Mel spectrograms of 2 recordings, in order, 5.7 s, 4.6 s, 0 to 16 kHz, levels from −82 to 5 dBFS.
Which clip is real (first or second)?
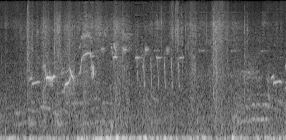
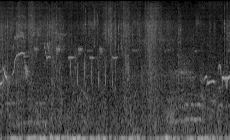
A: first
